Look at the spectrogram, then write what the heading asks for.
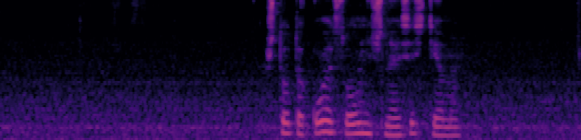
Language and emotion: Russian, neutral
